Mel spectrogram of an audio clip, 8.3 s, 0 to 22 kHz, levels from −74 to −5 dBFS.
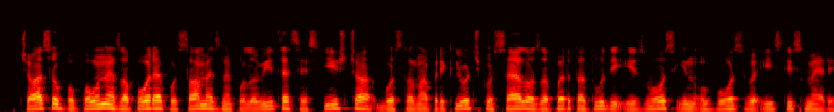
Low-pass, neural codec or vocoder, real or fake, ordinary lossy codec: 7.2 kHz; none; real; none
